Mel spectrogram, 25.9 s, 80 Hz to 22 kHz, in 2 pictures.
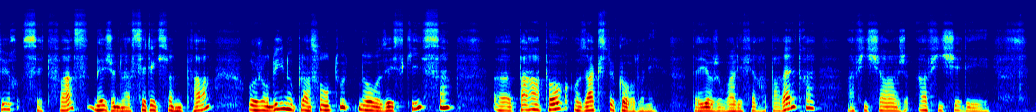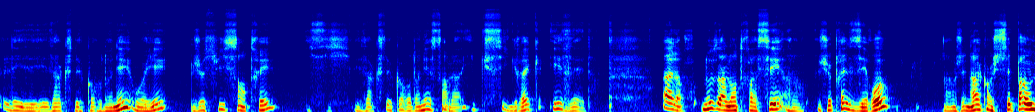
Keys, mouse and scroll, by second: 9.6 click, 11.0 click, 13.6 click, 14.4-16.4 drag, 18.0-19.1 drag, 20.3-21.1 drag, 22.5 click, 23.6 KP_0, 25.0 right click.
